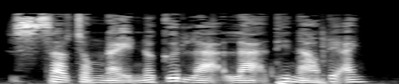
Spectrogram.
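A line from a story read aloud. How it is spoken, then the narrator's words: Timid, soft. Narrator (Vietnamese): Trâm là một đứa nhát gan hơn cả, níu lấy tay của Dương rồi khẽ nói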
